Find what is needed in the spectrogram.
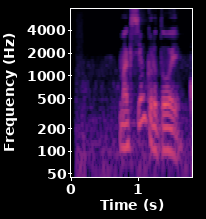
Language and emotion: Russian, positive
